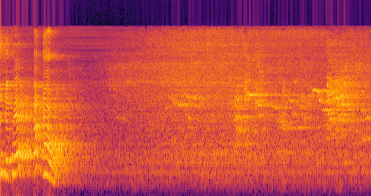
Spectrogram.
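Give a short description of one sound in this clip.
Music plays loudly through loudspeakers in a large echoing hall.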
